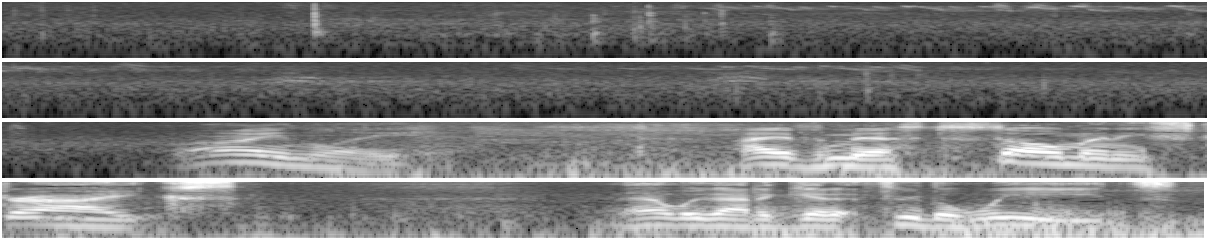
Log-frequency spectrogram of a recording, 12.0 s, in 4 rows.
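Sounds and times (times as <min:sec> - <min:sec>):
small bird twittering trill: 0:01.8 - 0:06.0.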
